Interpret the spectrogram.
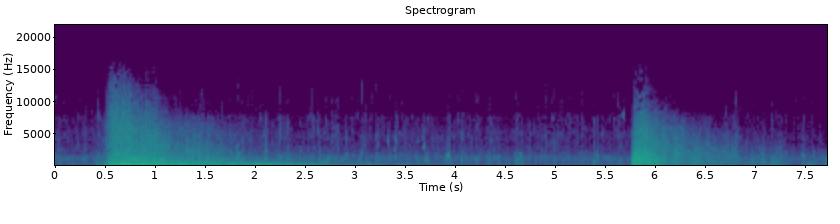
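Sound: rain falling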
